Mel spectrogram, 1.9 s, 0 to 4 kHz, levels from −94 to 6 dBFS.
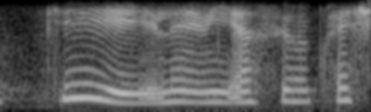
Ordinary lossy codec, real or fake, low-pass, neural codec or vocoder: Opus, 16 kbps; real; 3.6 kHz; none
